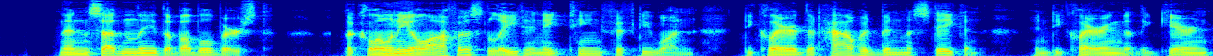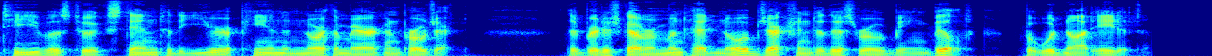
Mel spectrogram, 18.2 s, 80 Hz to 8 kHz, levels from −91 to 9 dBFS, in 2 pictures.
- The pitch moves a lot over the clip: No, average, 4.0 semitones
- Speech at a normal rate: Yes, average, 160 wpm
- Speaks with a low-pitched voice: Yes, very low, 85 Hz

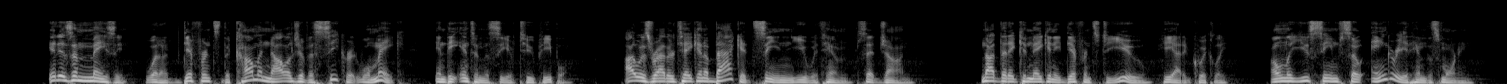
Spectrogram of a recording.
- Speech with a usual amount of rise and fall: No, wide, 8.0 semitones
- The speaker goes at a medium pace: No, fast, 210 wpm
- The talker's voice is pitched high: No, low, 115 Hz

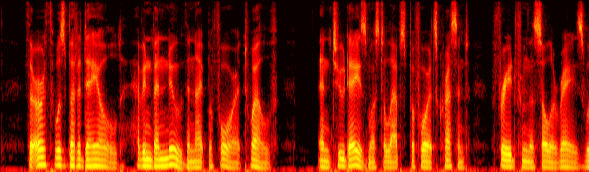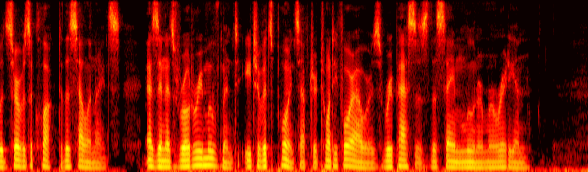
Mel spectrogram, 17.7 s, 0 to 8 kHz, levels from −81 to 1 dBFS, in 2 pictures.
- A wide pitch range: No, average, 3.4 semitones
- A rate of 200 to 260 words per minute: No, average, 185 wpm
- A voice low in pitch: Yes, low, 100 Hz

